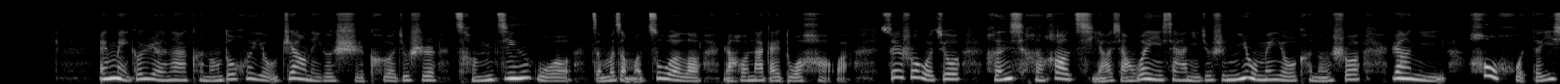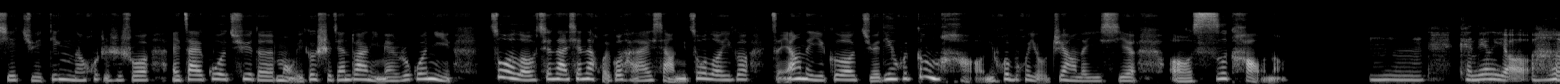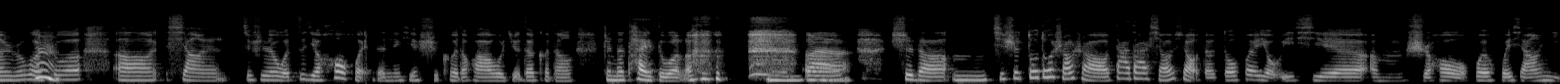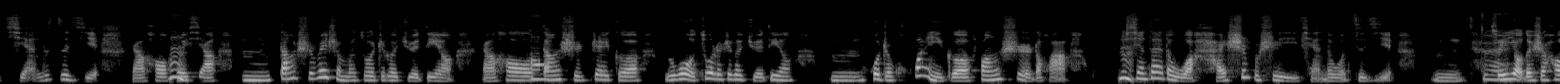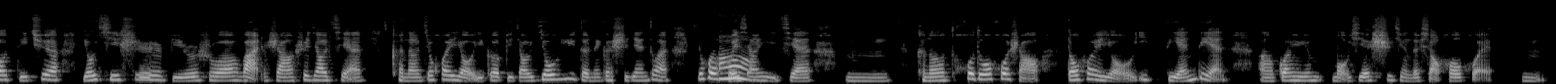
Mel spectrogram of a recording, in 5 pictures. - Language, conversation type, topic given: Chinese, podcast, 你最想给年轻时的自己什么建议？
- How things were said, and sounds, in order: chuckle; chuckle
